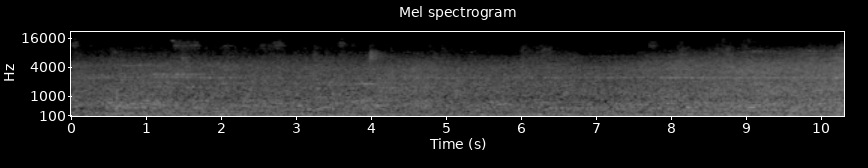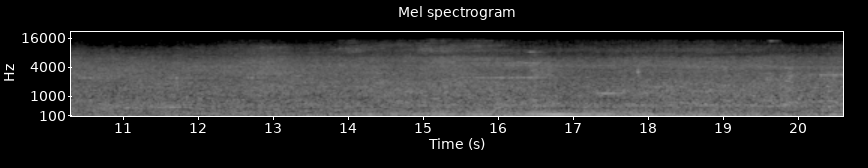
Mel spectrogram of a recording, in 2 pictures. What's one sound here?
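Street traffic rumbles steadily nearby, growing louder.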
